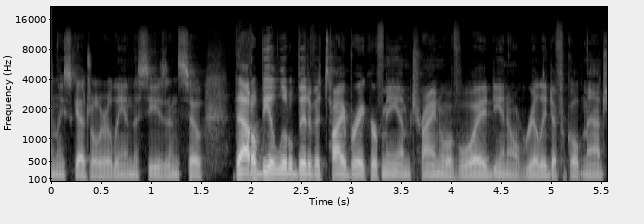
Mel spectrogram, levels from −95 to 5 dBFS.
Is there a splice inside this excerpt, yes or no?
yes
